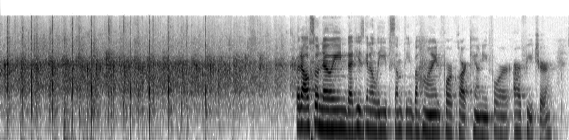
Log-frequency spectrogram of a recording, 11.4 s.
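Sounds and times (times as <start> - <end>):
audience round of applause: 0.0 - 6.3
speech: 5.9 - 11.3.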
